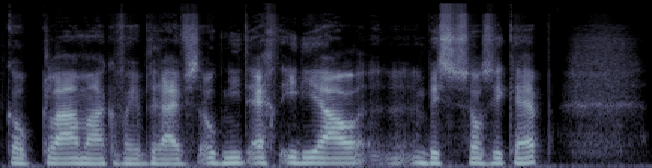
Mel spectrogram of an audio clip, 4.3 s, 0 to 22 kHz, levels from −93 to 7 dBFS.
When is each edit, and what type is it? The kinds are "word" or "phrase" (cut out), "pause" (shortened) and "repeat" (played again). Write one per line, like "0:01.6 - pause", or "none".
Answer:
none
